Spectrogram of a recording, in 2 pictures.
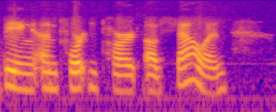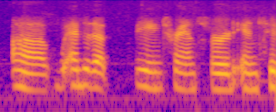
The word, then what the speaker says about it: Samhain: the John Carpenter movie, they pronounce it Samhain as if it's like a person named Sam. But yeah, because it's Celtic, it's got a weird pronunciation. So, yeah, it is actually pronounced Samhain.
